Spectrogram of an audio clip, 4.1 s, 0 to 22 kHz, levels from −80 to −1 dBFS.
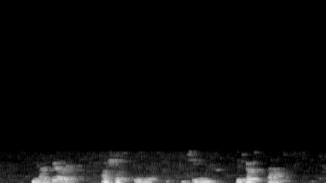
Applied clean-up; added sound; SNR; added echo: classical method WPE with log-MMSE.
